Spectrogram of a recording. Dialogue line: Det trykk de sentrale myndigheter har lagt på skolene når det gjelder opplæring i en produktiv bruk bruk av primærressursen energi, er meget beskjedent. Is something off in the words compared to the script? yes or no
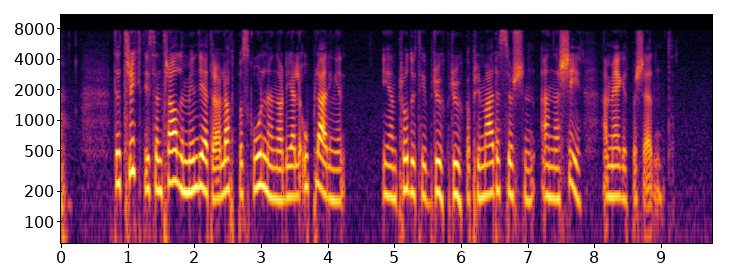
no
